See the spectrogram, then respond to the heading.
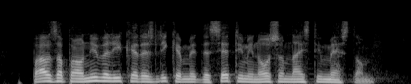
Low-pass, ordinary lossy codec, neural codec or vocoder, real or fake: none; none; codec, 16 kHz, 0.5 kbps, X-Codec, HuBERT features, trained on LibriSpeech; fake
